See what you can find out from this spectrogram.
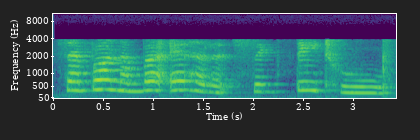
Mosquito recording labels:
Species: no mosquito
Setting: cup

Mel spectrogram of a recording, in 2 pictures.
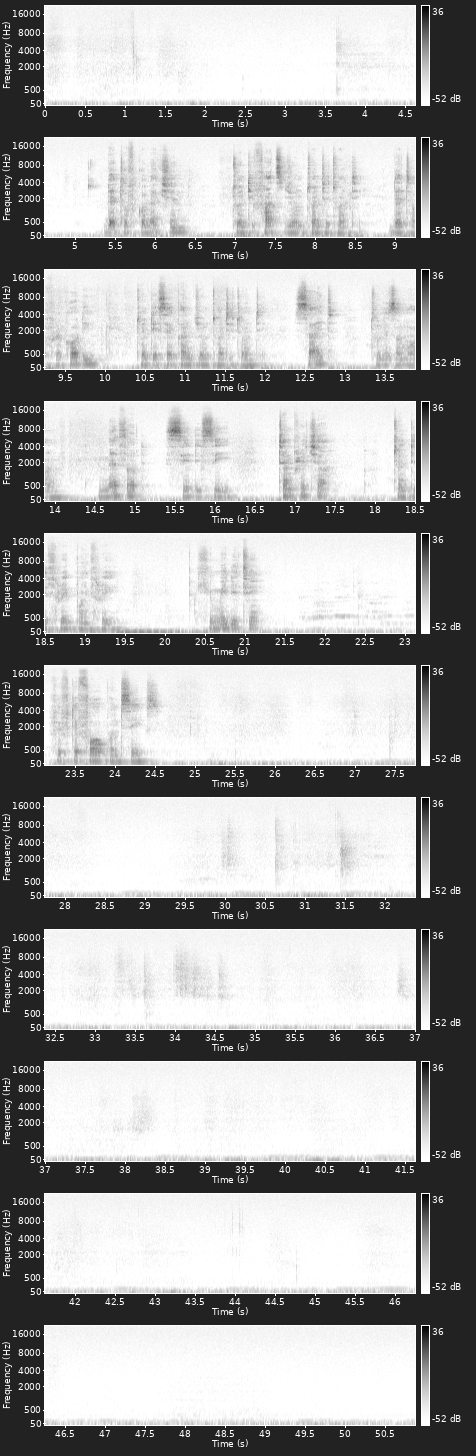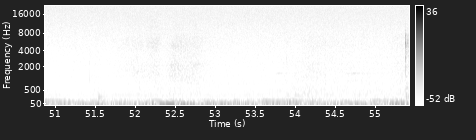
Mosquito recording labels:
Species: no mosquito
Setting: cup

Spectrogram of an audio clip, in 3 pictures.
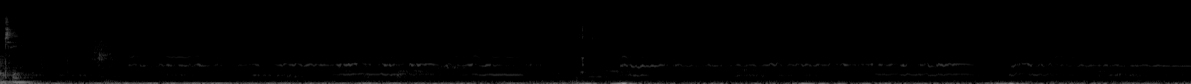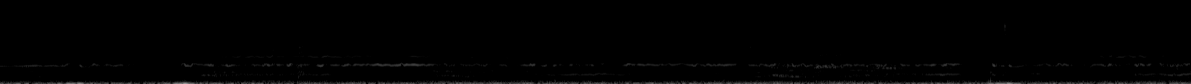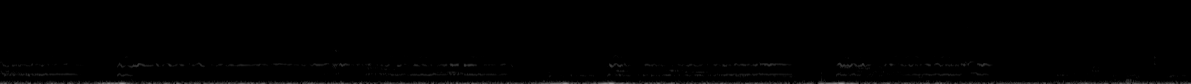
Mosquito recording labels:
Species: Anopheles arabiensis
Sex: female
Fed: unfed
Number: one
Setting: cup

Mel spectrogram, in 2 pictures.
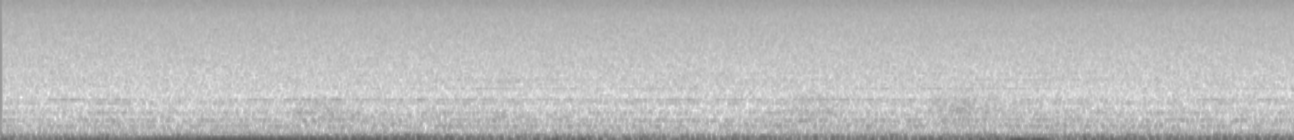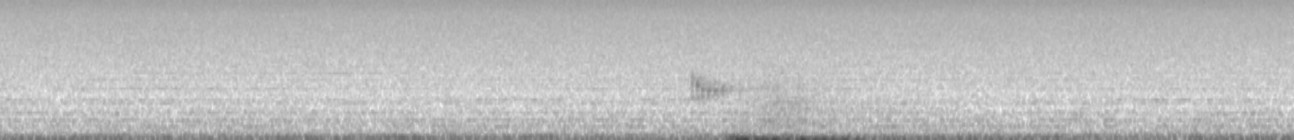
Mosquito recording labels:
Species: no mosquito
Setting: cup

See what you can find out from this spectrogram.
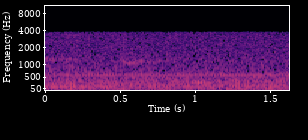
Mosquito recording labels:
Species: Anopheles gambiae s.s.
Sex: female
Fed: unfed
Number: one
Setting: insect culture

